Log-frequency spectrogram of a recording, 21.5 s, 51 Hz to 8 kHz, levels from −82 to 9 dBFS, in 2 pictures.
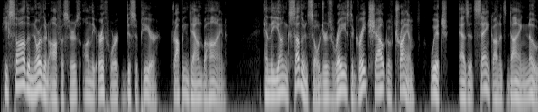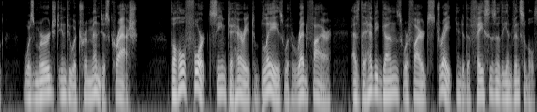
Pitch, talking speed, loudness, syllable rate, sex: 100 Hz, 170 wpm, -19 LUFS, 4.8 syllables/s, male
